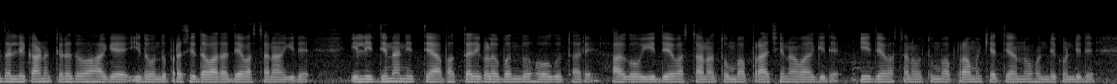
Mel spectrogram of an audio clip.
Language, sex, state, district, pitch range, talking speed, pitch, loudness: Kannada, male, Karnataka, Shimoga, 120-125 Hz, 130 wpm, 120 Hz, -31 LUFS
